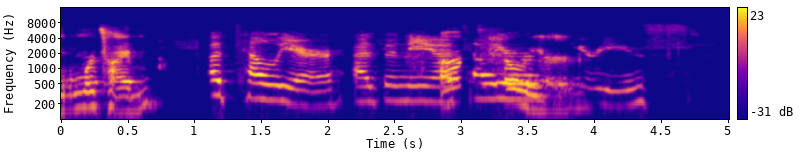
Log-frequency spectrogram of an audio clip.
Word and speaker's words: Atelier: Erika, give me the pronunciation one more time. Atelier, as in the Atelier series.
